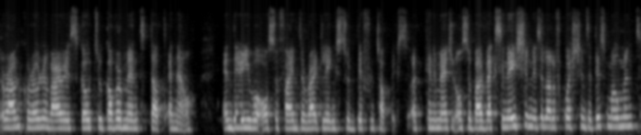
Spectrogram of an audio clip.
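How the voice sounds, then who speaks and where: A woman with a Dutch accent, fairly quick and fairly even in intonation, with hardly any pauses. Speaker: city expat support advisor. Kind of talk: informational webinar talk.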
